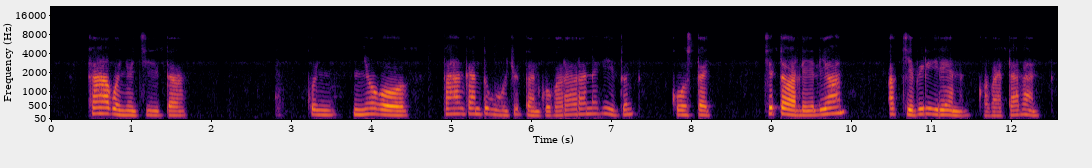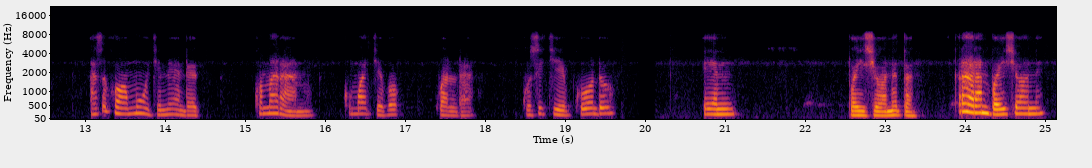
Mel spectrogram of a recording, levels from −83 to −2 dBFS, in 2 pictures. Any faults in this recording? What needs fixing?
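Opus voice compression runs through the whole speech clip. The coder leaves the voice muffled, hoarse and faintly robotic, with a coarse, grainy texture, and nothing survives above 14 kHz. The damage is heavy enough to fit SILK at roughly 10 kbps in 20 ms frames. On a spectrogram, harmonics look smeared and blotchy, with a hard ceiling at 14 kHz. Encoding at a higher bitrate, or sending uncompressed audio, would prevent this.

From 0.0 s to 20.12 s the sound is duller and boxier, with nothing above 7.7 kHz. It is also around 10 dB quieter and carries a faint added noise floor, far below the speech. A gap of about 200 ms at 20.12 s, followed by brighter, louder sound, points to the likely cause: the input switched to a poorer device and then back. A spectrogram shows the lower band edge and a silent gap, and the waveform steps up in level. Locking the recording to one fixed input device would prevent it.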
